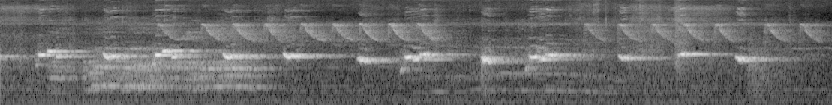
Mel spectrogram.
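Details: Morning song of a sooty-headed bulbul in rapid ropel style, a string of clear, slightly slurred whistled notes roughly every half second, accompanied by high, thin descending chirps in quick runs.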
